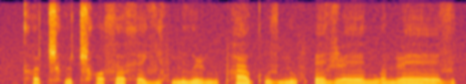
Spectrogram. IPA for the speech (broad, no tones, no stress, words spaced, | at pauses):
kʰɐʈ͡ʂʰɨʈ͡ʂʰɔsɐ xɛzʲofnɨːɭ ŋɨpʰa kʷʼɨznuf ʔɛz ɭɛːn wɐnɭɛːz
